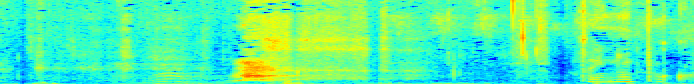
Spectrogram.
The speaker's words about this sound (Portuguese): Ah, é, tem cachorro também, viu?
